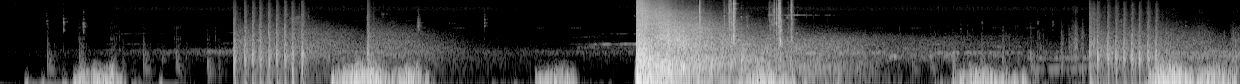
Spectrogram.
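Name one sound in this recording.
Footsteps thud softly on the ground in short bursts.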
